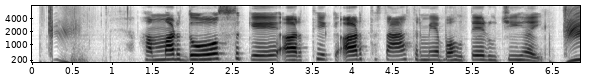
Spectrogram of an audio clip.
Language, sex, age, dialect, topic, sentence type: Magahi, female, 31-35, Western, banking, statement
